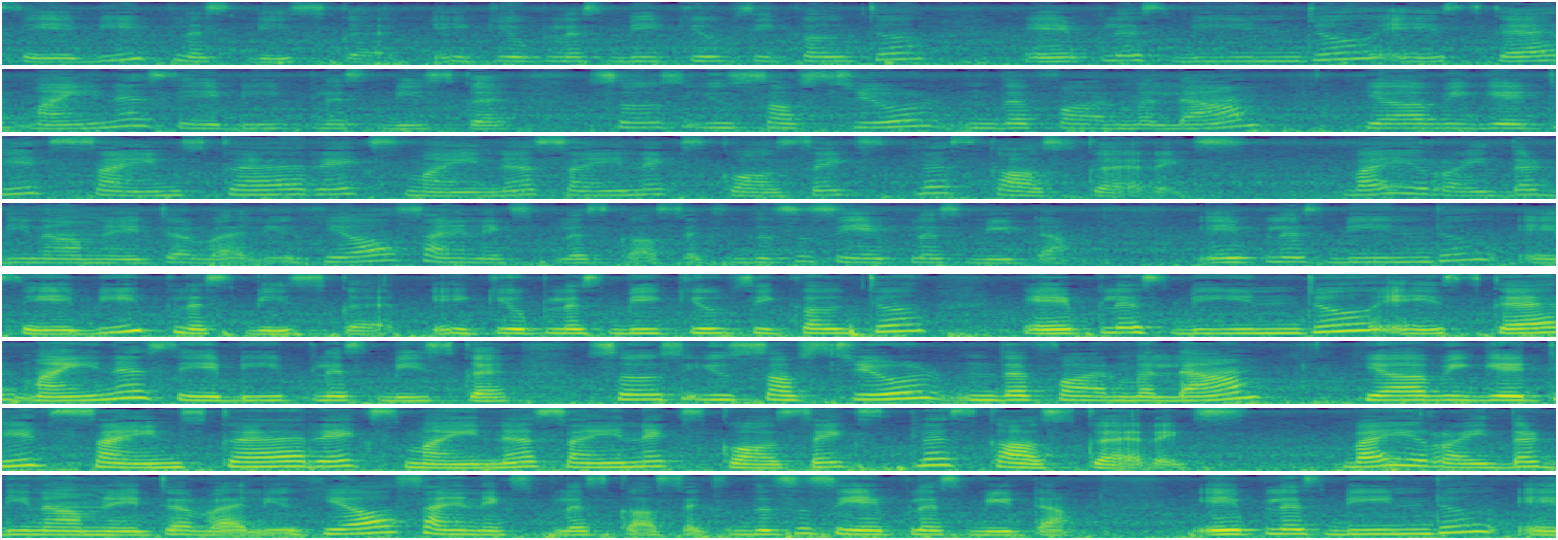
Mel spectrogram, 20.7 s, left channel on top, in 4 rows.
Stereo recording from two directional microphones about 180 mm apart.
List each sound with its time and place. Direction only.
0.1 s a woman's voice: 50° right (ahead or behind)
